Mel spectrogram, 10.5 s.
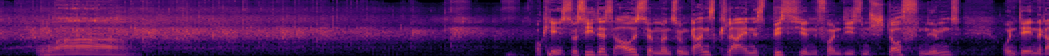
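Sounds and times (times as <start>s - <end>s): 
audience applause: 0.0s - 5.1s
speech: 0.4s - 1.4s, 5.4s - 10.4s.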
